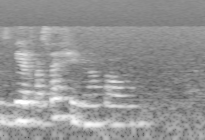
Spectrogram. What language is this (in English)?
Russian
